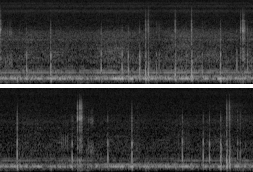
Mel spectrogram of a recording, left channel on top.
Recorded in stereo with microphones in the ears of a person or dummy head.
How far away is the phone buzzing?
I don't hear a phone buzzing.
